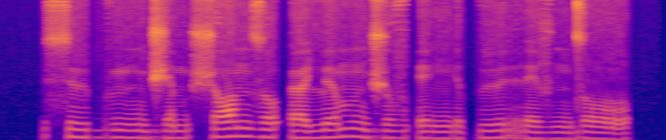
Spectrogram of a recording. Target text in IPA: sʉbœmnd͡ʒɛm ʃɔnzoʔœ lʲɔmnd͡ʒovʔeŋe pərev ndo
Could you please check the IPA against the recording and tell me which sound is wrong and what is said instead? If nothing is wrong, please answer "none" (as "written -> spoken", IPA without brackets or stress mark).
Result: ə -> ʉ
